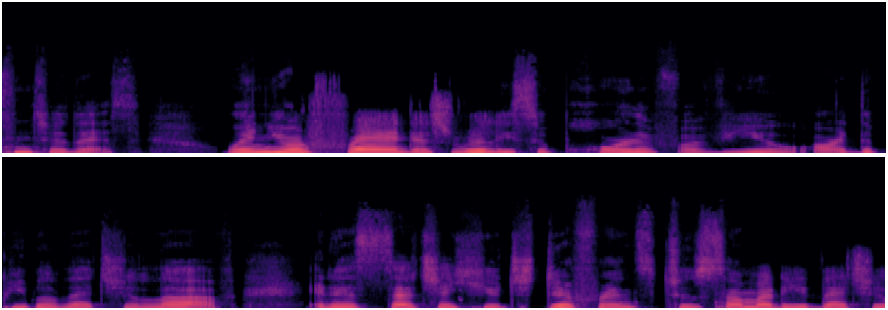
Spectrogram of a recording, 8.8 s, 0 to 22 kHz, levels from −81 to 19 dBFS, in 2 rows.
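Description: The Bluetooth link twice shows an SBC bit pool drop, as if the encoder fell from a bit pool of 31 to about 9, near 72 kbps. From 1.45 to 2.49 s, after "to this when" and before "supportive of you or", and from 8.15 s to the end, after "such a huge difference", the treble dulls and gritty quantisation noise rises.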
